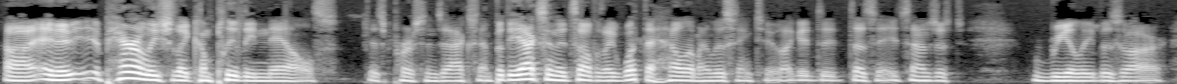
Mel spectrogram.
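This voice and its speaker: A man's voice: medium pitch, fairly even intonation, brisk, creaky, darkish tone, no room sound. A man with a Southwestern Connecticut accent, hosting a podcast in casual, rambling panel chat. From Connecticut, USA. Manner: rambling, chatty, restarts often. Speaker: podcast host.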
